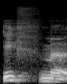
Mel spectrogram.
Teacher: ثاء ساكنه و مخرج ضعيف لازم انا ابين جريان الصوت والنفس حتى اسمعها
